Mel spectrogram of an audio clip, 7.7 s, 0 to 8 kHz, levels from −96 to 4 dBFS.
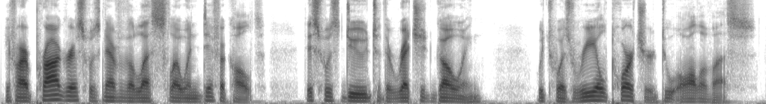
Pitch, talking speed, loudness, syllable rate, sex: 90 Hz, 180 wpm, -23 LUFS, 4.9 syllables/s, male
